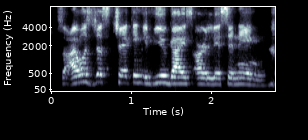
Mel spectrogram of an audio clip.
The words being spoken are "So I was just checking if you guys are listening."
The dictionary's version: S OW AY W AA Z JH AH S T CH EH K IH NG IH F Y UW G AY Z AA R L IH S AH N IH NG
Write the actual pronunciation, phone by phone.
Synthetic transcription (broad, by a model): S OW AY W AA S JH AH S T CH EH K IH NG IH F Y UW G AY S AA R L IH S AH N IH NG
